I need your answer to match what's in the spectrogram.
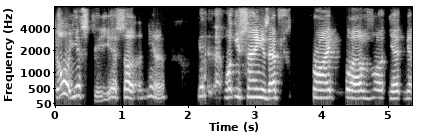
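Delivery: high, condescending, placating tone. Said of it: "wanted us to be condescending and be like".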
